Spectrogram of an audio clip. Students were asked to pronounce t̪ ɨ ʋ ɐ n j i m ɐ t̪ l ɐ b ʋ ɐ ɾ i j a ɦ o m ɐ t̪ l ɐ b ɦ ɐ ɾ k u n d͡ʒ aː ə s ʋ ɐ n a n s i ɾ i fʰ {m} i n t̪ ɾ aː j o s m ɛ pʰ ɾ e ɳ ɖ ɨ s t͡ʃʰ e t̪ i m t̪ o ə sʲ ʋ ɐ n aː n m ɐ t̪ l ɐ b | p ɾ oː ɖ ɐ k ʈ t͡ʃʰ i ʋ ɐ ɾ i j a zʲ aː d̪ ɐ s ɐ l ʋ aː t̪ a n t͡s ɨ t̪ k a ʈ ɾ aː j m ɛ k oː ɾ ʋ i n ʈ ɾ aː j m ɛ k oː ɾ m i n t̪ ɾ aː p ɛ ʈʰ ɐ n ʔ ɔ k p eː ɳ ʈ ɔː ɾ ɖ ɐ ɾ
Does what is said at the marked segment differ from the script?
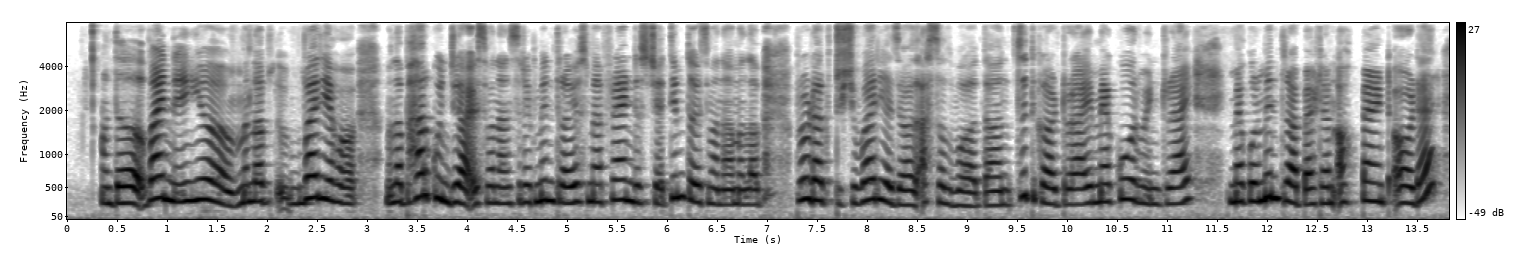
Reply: no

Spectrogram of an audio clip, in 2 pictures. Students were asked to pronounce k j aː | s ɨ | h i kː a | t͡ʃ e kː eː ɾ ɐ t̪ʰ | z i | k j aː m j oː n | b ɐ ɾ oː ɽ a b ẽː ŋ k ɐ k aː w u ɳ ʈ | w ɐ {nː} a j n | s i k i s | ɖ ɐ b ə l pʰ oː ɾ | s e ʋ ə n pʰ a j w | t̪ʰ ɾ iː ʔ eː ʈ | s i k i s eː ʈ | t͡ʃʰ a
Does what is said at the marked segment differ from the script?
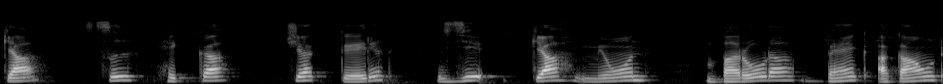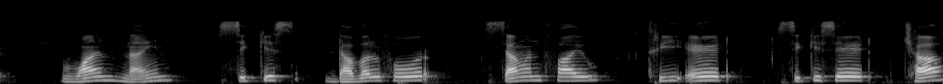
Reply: no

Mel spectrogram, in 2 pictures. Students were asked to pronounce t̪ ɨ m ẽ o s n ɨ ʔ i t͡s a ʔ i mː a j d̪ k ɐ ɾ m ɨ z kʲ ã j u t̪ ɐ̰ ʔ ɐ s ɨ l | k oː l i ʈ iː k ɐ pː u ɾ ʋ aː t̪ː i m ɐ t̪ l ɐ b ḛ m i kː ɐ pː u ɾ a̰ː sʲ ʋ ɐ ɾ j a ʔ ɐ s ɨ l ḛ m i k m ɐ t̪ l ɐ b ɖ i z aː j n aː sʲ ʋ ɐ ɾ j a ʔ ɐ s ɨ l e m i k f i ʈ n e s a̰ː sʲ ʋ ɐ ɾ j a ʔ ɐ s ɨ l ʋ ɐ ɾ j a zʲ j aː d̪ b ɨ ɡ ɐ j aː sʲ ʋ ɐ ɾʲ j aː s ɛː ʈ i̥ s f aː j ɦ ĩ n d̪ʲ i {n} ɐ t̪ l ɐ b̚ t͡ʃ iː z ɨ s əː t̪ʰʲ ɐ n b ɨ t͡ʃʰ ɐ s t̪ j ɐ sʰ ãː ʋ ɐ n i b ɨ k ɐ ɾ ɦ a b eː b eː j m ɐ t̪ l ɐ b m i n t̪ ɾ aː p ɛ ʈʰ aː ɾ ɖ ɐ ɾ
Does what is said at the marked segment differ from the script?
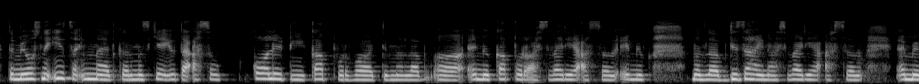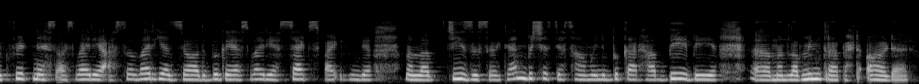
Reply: yes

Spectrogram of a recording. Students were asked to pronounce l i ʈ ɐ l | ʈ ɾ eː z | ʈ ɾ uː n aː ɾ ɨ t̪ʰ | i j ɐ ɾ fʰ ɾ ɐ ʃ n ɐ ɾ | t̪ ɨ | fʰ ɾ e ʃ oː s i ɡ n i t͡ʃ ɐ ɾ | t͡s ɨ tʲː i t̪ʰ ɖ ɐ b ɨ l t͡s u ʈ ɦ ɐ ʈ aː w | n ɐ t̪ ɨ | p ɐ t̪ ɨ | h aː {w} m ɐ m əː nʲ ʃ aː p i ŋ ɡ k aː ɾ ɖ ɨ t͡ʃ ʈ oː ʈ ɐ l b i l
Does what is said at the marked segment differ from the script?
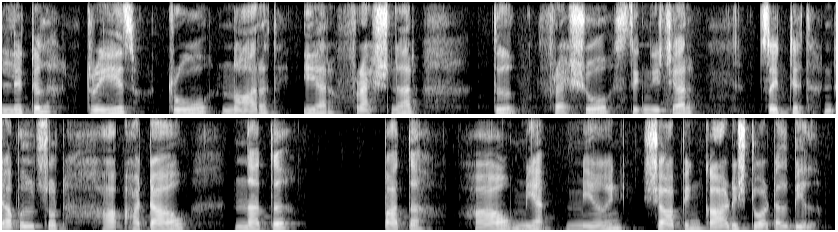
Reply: no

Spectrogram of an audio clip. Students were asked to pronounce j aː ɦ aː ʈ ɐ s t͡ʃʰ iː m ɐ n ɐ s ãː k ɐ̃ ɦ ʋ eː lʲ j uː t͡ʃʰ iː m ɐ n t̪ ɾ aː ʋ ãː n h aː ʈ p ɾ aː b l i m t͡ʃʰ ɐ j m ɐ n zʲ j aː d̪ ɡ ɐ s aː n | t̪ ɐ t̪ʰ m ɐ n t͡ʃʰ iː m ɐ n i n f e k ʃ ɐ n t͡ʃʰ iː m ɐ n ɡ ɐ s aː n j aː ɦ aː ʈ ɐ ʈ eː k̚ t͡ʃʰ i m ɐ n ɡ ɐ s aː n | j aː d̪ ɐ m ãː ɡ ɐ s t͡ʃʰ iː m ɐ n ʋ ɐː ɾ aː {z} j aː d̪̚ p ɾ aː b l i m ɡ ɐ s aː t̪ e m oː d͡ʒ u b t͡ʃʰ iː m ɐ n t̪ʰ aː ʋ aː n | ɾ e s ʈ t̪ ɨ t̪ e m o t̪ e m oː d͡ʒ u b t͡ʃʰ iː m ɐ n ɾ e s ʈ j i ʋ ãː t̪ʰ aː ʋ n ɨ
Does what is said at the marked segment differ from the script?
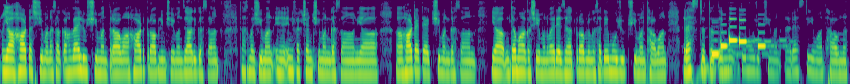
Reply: no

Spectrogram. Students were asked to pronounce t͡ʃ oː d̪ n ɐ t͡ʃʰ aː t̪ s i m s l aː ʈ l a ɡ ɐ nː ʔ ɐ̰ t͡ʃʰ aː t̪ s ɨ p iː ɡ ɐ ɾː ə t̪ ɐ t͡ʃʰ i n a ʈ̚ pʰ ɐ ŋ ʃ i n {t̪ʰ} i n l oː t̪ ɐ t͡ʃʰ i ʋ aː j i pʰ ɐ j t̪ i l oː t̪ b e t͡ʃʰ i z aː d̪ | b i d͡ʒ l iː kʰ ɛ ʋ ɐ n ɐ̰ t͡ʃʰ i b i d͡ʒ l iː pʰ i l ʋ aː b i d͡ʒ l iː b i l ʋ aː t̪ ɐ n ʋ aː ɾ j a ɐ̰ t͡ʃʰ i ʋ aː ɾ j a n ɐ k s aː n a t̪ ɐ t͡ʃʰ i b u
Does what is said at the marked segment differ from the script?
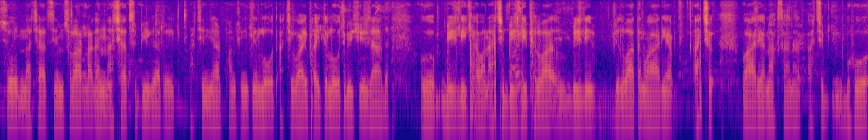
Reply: yes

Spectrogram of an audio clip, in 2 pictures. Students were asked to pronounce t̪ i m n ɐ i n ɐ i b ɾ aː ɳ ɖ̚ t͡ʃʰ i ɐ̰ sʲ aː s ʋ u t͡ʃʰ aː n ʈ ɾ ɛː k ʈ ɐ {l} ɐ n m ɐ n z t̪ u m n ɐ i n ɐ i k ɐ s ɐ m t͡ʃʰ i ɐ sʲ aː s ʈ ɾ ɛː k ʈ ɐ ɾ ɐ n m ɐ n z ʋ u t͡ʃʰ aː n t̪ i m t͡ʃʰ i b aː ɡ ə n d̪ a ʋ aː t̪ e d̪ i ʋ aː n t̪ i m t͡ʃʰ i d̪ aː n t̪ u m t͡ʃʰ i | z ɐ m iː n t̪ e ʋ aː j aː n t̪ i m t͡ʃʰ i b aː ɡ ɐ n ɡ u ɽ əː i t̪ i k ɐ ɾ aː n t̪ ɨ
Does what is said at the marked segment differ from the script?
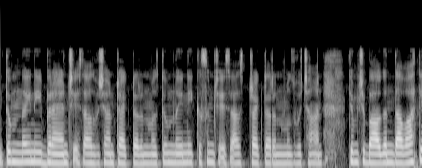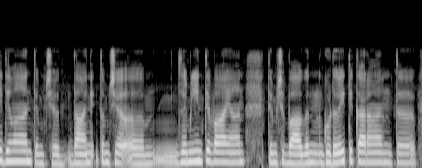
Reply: yes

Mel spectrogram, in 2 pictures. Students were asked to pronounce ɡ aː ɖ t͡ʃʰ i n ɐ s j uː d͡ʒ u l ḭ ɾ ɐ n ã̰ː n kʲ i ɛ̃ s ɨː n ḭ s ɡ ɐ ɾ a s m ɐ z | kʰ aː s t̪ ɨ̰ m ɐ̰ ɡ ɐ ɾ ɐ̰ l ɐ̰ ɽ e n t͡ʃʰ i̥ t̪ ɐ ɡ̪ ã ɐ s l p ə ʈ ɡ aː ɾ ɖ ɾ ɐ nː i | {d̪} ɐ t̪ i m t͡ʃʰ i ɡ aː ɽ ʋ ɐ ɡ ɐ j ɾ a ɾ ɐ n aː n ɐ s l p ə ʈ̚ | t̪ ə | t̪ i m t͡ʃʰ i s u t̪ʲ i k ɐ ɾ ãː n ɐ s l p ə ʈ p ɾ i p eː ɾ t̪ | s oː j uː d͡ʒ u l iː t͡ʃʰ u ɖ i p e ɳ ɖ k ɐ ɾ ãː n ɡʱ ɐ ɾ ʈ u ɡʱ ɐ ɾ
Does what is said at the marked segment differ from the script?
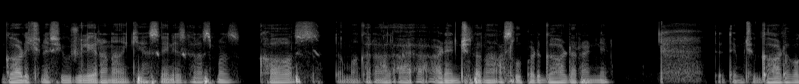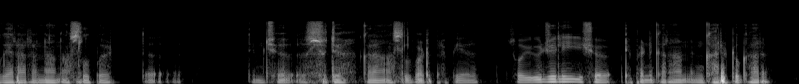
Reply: yes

